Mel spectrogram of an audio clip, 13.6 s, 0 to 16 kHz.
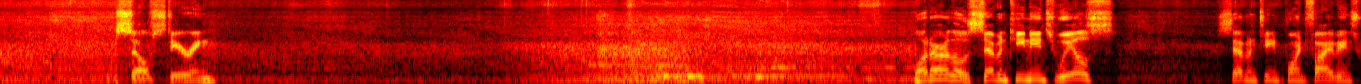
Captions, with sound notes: Self steering. [Engine noise] What are those? 17 inch wheels? 17.5 inch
